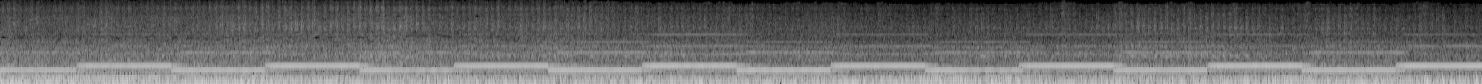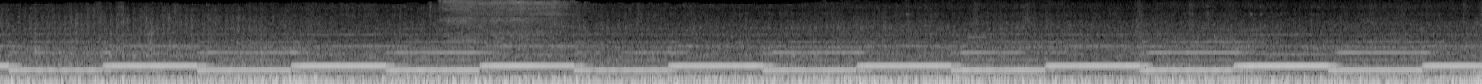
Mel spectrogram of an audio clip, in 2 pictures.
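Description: Railway level-crossing warning alarm sounding a steady electronic two-tone alternation, high then low, each tone lasting under a second. Beneath it is the rumble and rail noise of a passing long-distance passenger train's carriages.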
